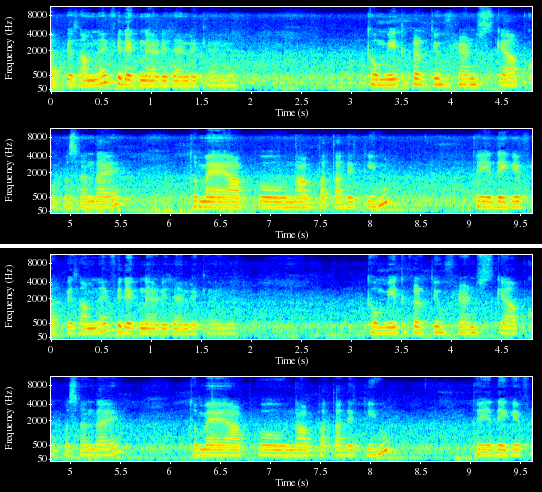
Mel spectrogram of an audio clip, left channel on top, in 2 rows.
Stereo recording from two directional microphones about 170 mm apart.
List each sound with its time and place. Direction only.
0.1 s a woman's voice: centre (ahead or behind)
3.2 s a woman's voice: 5° right (ahead or behind)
